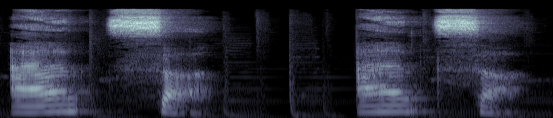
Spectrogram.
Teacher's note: That W is silent. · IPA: /'ænsə/, /ˈænsə/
